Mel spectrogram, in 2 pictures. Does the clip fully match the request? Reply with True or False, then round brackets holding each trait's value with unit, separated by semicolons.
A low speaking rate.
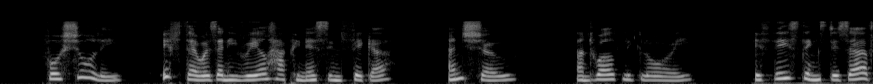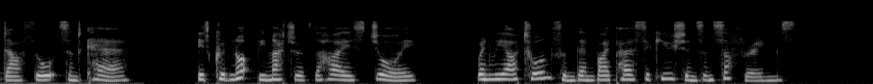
False (150 wpm)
